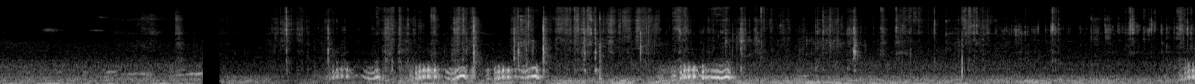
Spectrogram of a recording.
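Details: Young female rock pigeon, a kept bird pecking and fighting at a hand, cooing low and throaty in short bursts around the middle, with steady background hum and scattered clicks and knocks.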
